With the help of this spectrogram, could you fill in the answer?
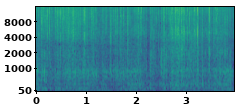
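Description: Long nails scratch quickly over the sides and top of a dark foam microphone windscreen. The result is a steady, dense, crackling rustle spread across low and bright tones, with quick scratchy flicks that never separate into distinct hits.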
